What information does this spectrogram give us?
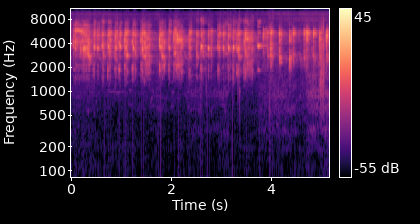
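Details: Swiftlets at a swiftlet house, a dense chorus of rapid, high chirps and clicks overlapping continuously, pulsing in quick bursts with no break.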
